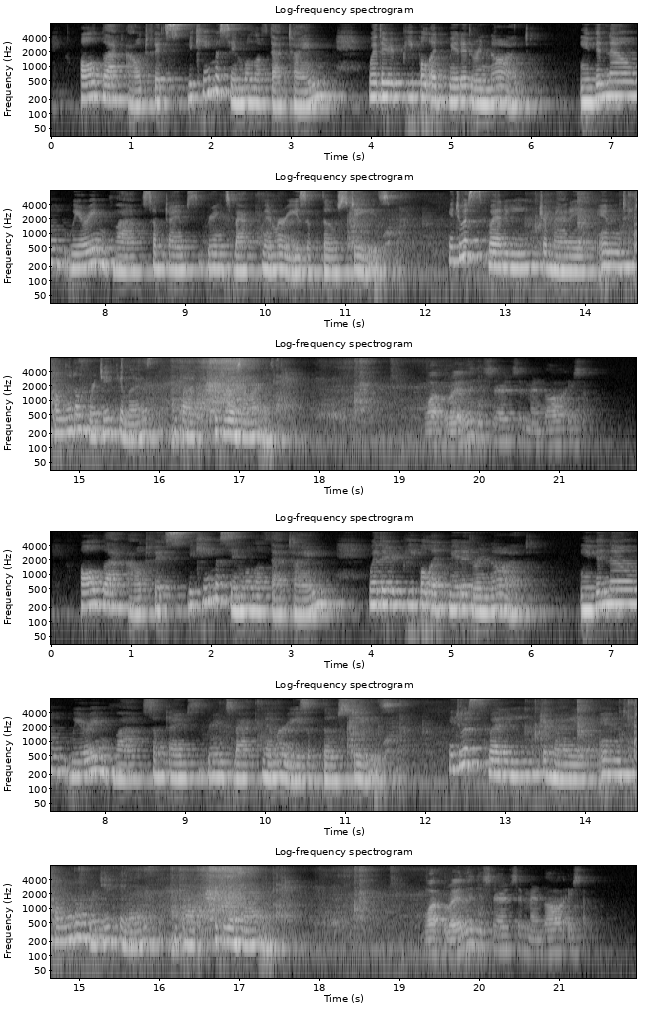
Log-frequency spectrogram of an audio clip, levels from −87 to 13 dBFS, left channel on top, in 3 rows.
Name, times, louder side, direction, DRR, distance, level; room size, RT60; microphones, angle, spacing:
voice 1, 0.4-5.8 6.6-11.5 12.3-15.9 16.2-16.5 16.8-17.4, left 1 dB, 60° left, 4 dB, 1.1 m, -18 dB
sound 1, 9.2-20.1, equal, 20° right, 1.7 m, -30 dB
voice 2, 19.3-21.3, right 2 dB, 75° right, 4 dB, 1.0 m, -26 dB
8.5 x 8.3 x 2.8 m, 1.0 s
head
